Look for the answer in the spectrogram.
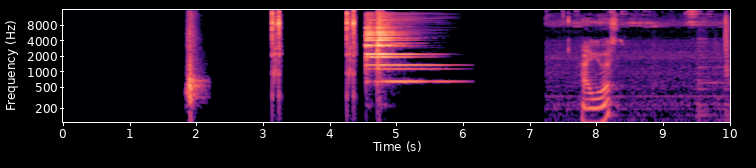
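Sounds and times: bright bell ding: 4.6 - 6.2.

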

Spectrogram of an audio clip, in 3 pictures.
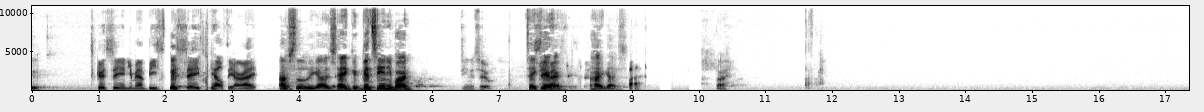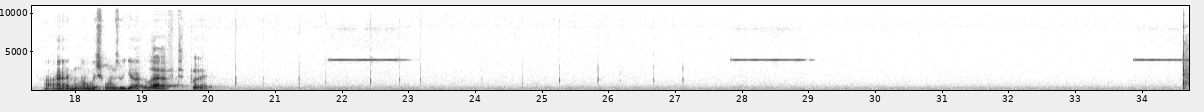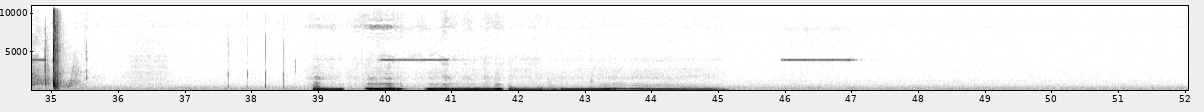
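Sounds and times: faint high steady tone: 38.9 - 45.2
man humming: 38.9 - 45.2.

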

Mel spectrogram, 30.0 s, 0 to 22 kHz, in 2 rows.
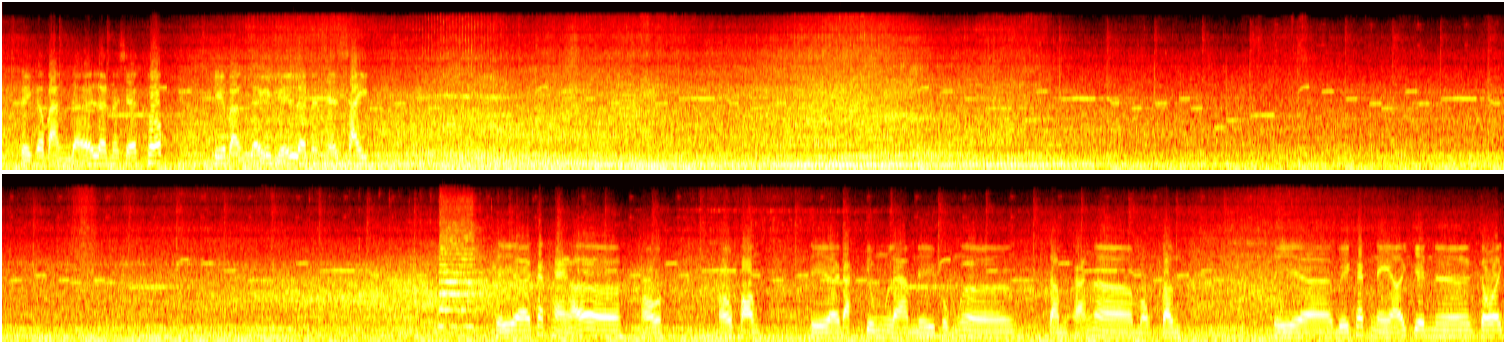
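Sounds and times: vehicle passing on street: 0.0 - 30.0.

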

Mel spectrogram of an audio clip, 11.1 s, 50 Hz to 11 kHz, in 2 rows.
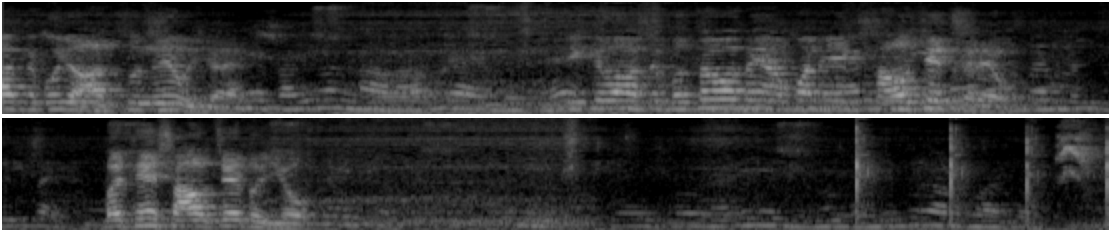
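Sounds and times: low indistinct voices: 0.0 - 11.0.

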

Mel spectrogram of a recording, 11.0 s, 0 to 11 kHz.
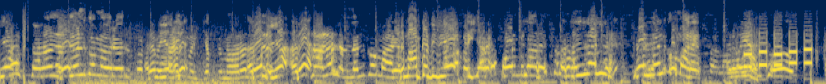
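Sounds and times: man talking: 0.0 - 10.6
phone keypad two-tone beeps: 9.9 - 10.9.

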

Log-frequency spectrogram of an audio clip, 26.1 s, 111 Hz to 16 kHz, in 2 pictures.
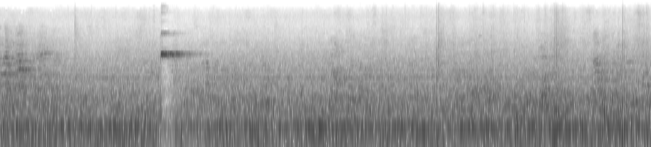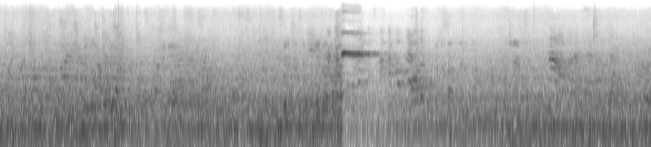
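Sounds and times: spectators chattering: 0.0 - 26.0
referee's whistle blast: 3.2 - 3.8, 19.8 - 20.6.

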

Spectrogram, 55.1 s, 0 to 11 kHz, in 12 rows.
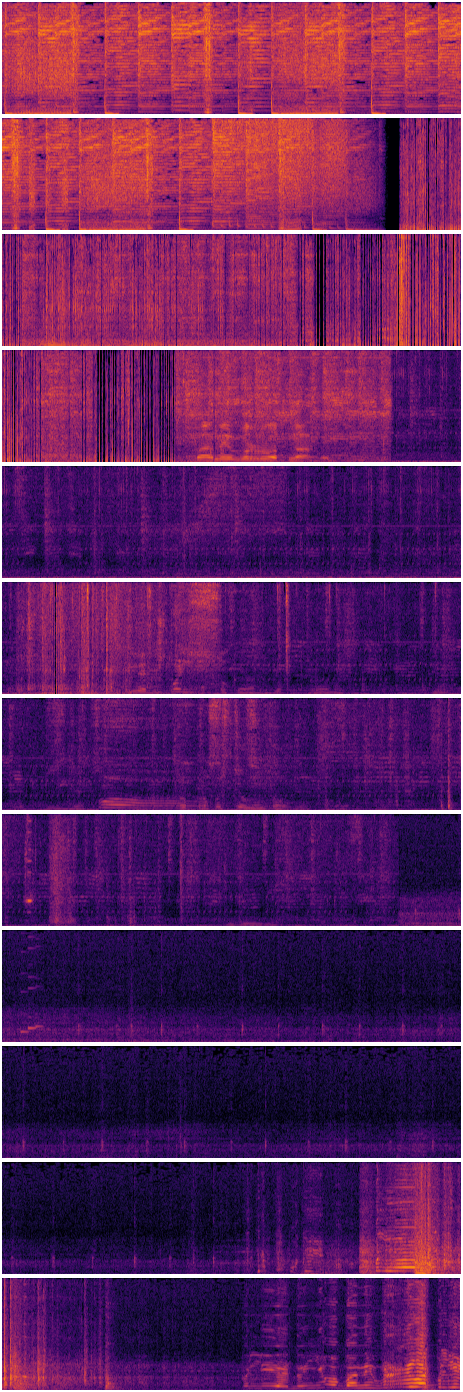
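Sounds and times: road and engine noise: 0.0 - 55.0
light regular ticking: 30.6 - 48.5
sharp bang: 49.2 - 52.0.

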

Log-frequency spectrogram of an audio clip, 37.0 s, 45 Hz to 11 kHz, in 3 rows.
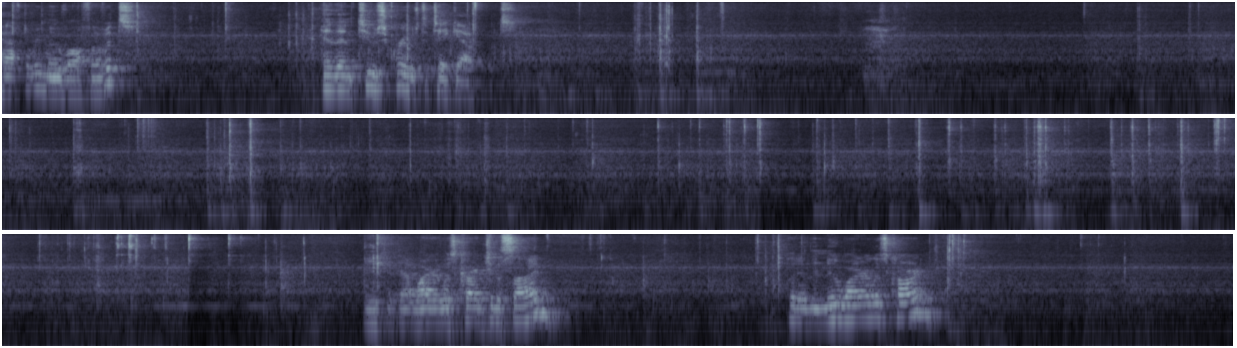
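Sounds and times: faint steady hum: 0.0 - 36.9.

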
